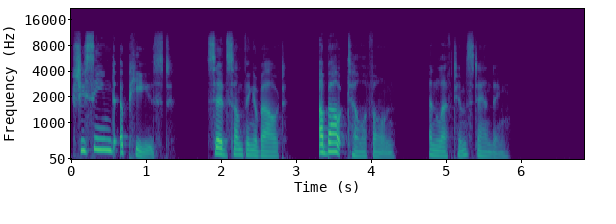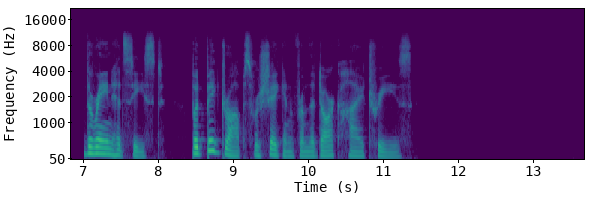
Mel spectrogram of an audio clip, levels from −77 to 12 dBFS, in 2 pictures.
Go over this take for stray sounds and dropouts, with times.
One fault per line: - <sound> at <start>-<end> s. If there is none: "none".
none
